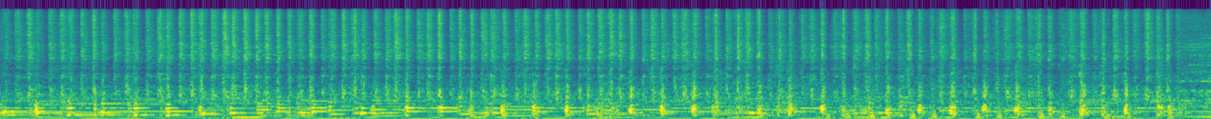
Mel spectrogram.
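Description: Live Gnawa music with no singing: a guembri (three-string bass lute) plays a repeating stepped riff over a fast, steady clatter of qraqeb (iron castanets). Deeper thuds join about eight seconds in.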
